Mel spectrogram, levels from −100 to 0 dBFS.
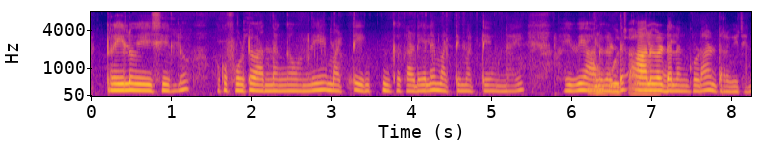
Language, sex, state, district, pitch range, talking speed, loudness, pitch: Telugu, female, Telangana, Karimnagar, 205-225 Hz, 145 wpm, -23 LUFS, 210 Hz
